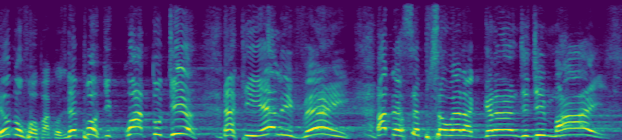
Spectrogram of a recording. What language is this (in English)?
Portuguese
